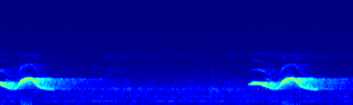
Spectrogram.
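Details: Loud whistled great argus calls, which carry for tens of kilometres, come twice a little over four seconds apart. Each is a brief dip followed by a swelling, arched note that fades into a lingering echo.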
